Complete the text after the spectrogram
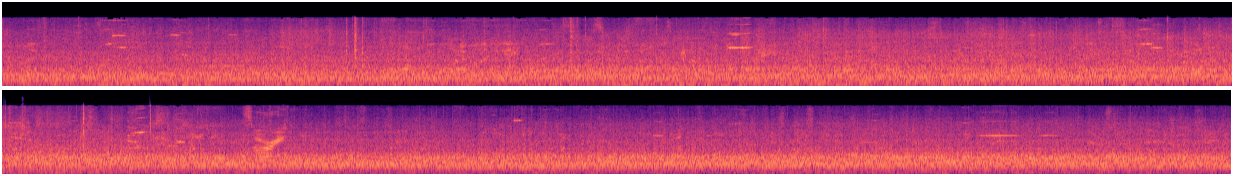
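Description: A subway train roars loudly through a tunnel.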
